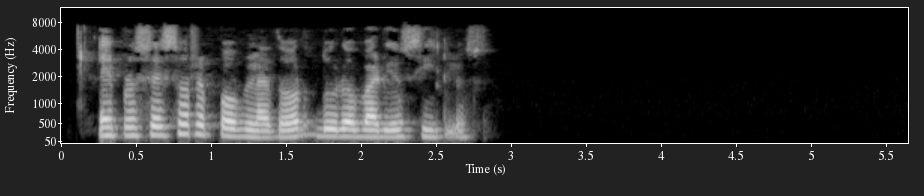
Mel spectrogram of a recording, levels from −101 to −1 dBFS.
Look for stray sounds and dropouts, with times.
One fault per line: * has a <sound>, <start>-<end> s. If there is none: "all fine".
all fine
